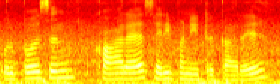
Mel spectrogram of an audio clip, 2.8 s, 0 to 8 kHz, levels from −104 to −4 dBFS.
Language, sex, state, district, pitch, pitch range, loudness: Tamil, female, Tamil Nadu, Chennai, 205 Hz, 200-225 Hz, -16 LUFS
